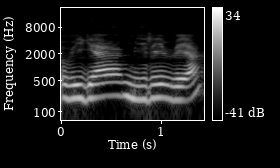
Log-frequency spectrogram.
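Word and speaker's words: Oiga, mire, vea: Donc la première, Oiga mi revea, je le prononce mal ?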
